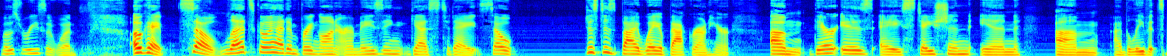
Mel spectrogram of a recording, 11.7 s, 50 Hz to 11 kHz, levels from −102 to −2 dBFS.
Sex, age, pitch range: female, 30-49, 140-195 Hz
